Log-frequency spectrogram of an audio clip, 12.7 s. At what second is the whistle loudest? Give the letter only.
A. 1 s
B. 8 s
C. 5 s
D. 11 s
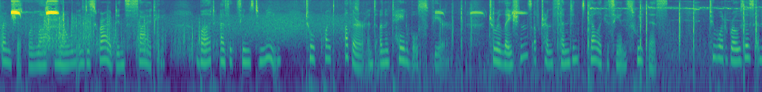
A.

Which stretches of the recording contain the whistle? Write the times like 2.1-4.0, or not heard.
0.1-1.0, 7.2-8.8.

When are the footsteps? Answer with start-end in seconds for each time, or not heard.
not heard.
